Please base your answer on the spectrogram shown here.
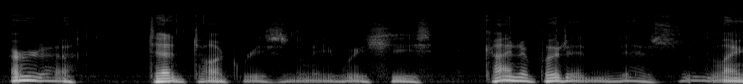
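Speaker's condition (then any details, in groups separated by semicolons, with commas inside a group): ALS; affects chest and throat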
